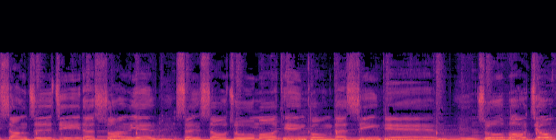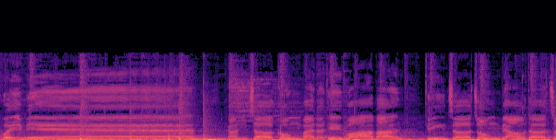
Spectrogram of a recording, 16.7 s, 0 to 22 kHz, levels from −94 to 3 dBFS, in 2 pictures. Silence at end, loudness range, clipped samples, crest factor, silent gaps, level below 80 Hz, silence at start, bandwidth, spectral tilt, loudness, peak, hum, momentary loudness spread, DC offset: 0 s; 1 LU; under 0.1%; 14 dB; none; -42 dBFS; 0 s; 14 kHz; -5 dB/octave; -30 LUFS; -14 dBFS; none; 3 LU; under 0.1%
